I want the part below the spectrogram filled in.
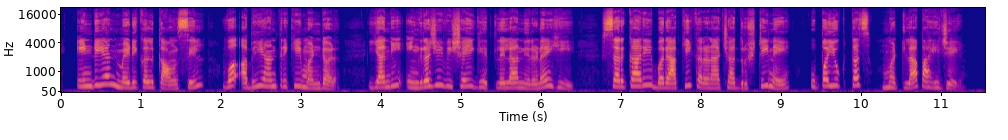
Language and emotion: Marathi, neutral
